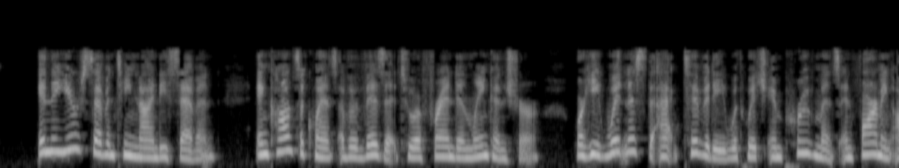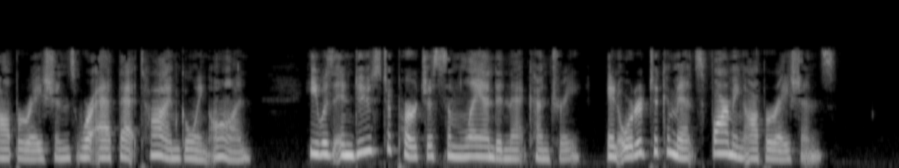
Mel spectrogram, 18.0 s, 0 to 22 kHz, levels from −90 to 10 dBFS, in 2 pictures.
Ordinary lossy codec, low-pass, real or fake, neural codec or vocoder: MP3, 32 kbps; 7.2 kHz; real; none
